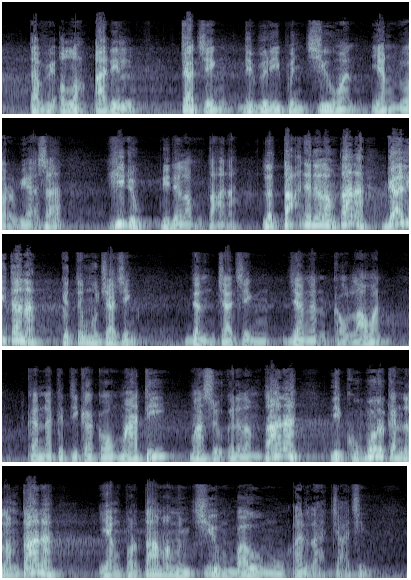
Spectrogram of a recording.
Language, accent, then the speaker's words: Indonesian; Riau, Indonesia; dari mana? Dari Riau. Orang Jawa apa orang Melayu? Saya orang Melayu.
